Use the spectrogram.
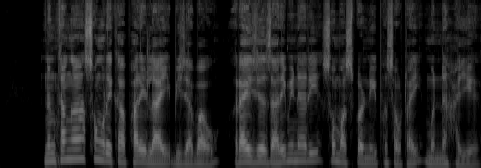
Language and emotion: Bodo, neutral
